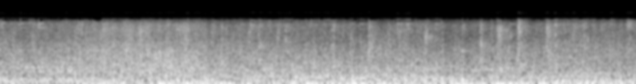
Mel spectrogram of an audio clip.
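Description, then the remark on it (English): Rain starting to fall at sea as the weather closes in, a dense, unbroken hiss with a low rumbling undertone, loud throughout, with no voices. “The weather's closing in as well now. It's starting to rain.”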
